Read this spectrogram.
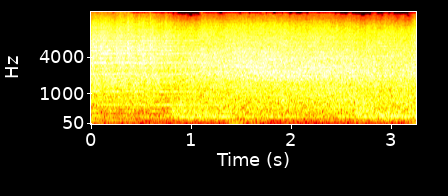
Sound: explosion

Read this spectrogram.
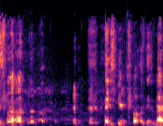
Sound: both laughing

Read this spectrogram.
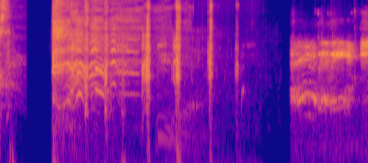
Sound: wheeze-laughing

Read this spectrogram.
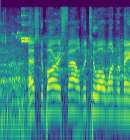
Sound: whistle

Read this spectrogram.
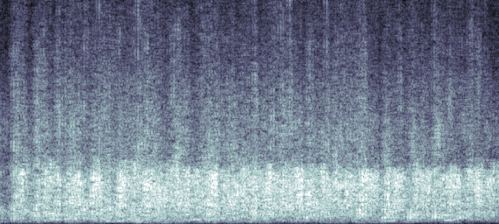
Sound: applauds

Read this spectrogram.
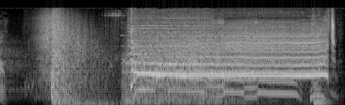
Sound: screaming

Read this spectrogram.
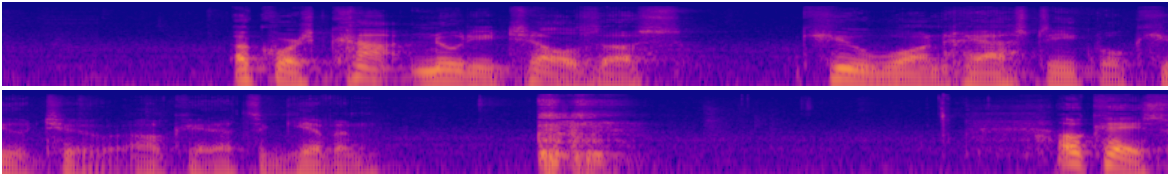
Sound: clears throat

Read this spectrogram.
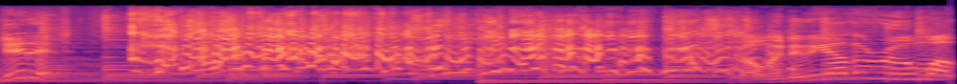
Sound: giggles

